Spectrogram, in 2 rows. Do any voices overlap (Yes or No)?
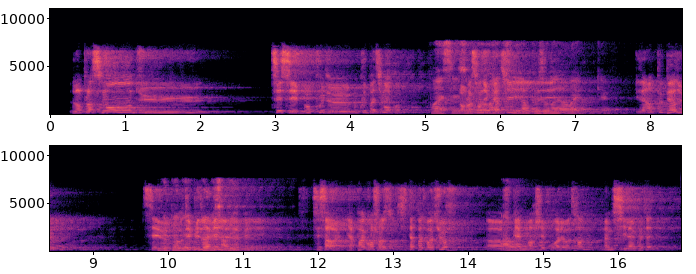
Yes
